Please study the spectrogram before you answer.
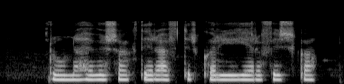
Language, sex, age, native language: Icelandic, female, 13, Icelandic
